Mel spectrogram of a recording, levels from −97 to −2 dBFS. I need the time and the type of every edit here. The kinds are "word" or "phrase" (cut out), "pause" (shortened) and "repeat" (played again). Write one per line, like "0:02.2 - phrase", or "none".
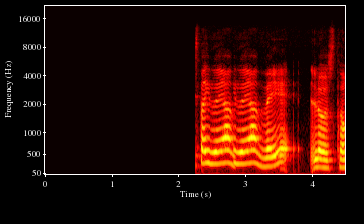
0:02.8 - repeat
